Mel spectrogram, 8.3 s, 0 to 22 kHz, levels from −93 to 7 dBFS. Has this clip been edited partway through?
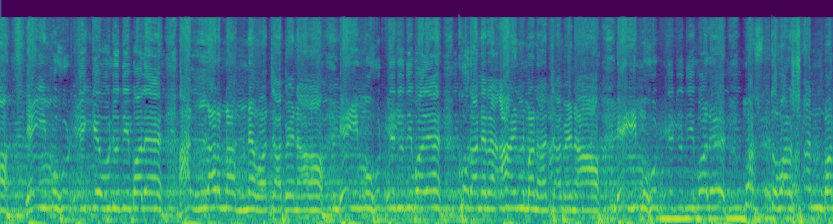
no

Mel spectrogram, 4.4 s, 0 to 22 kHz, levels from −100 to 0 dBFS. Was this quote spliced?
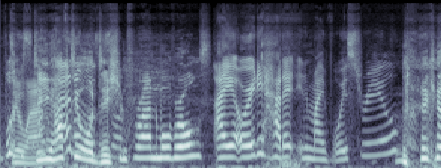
yes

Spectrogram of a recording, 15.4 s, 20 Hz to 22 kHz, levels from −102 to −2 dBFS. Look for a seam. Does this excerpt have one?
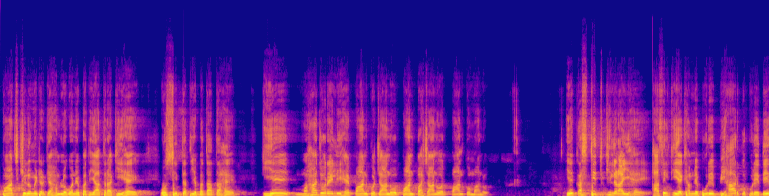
yes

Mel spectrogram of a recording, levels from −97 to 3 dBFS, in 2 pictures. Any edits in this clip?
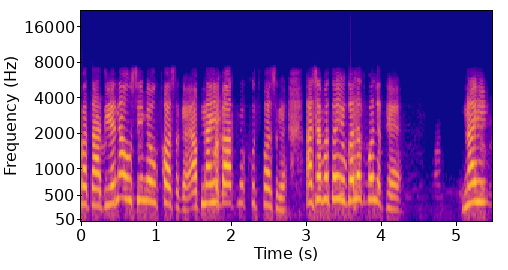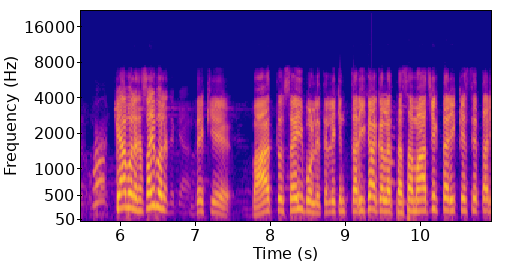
no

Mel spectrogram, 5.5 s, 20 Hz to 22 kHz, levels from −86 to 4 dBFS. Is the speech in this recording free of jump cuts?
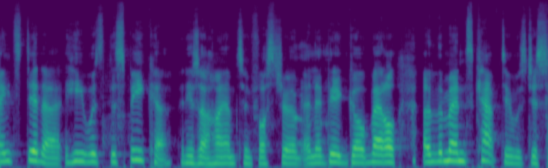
yes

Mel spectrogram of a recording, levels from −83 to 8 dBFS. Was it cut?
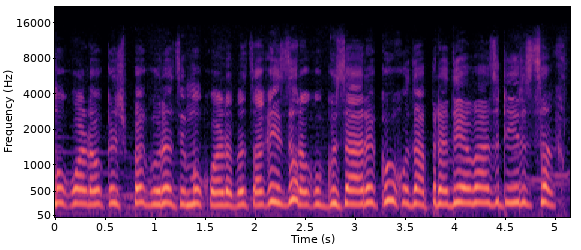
no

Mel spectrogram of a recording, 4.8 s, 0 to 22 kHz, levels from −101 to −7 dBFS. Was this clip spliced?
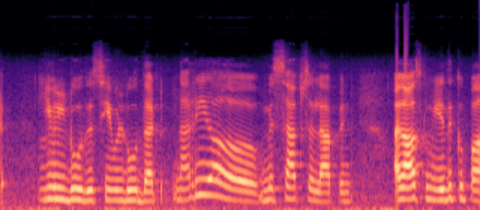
no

